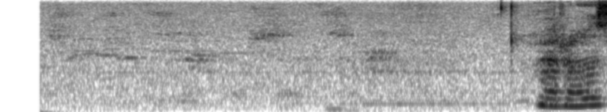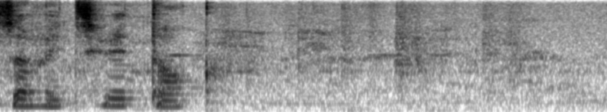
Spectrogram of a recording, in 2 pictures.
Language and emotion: Russian, sad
